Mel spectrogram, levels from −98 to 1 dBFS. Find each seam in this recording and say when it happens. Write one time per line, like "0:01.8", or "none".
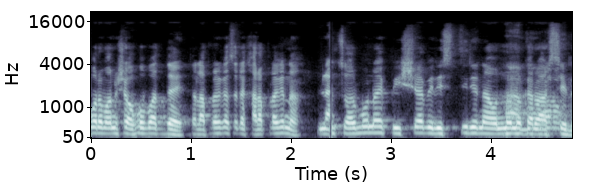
0:02.4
